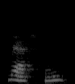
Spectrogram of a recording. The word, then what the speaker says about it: Rashkind: Is it Rashkind or Rashkind? I mean, I'm pronouncing it like the American way, I guess, Rashkind. – Yeah, Rashkind.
